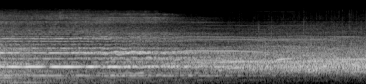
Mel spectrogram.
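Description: A young woman sings into a microphone over loudspeakers.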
